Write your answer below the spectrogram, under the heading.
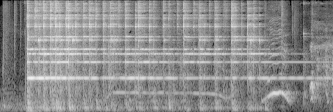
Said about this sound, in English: was excited to finish her last round of radiation treatment for breast cancer that she broke the bell while ringing it. Listen to this.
